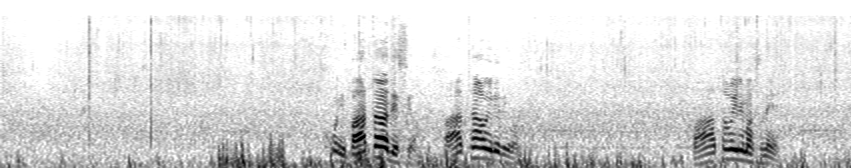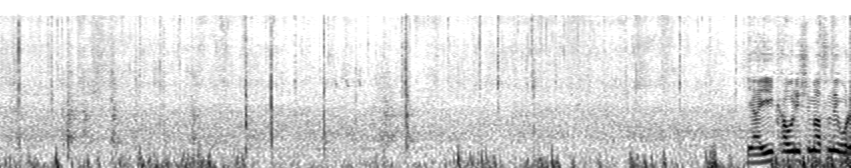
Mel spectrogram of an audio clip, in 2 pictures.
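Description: A wood fire crackles softly.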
